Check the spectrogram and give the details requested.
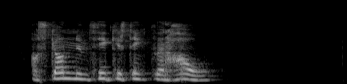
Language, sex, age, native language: Icelandic, female, 10, Icelandic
